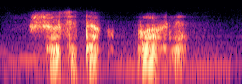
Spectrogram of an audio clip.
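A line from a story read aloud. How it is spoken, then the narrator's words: Quiet question. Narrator (Ukrainian): тихо спитав мене Ява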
